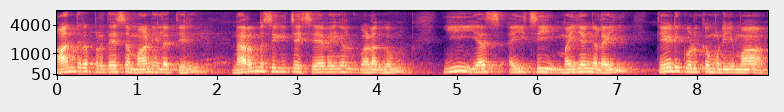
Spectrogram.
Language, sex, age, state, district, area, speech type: Tamil, male, 30-45, Tamil Nadu, Tiruchirappalli, rural, read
